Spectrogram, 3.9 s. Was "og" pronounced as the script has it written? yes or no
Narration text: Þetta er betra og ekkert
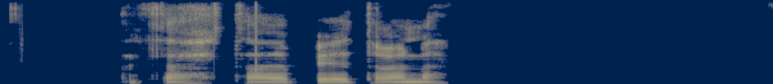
no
